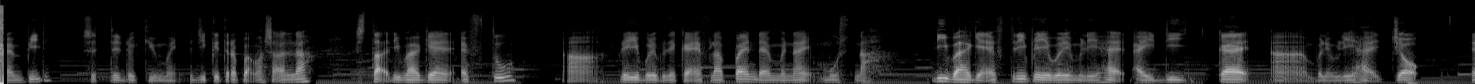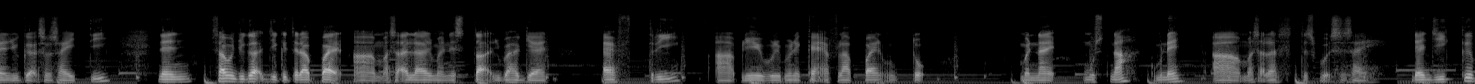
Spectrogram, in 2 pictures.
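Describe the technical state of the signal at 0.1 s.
File tags played as audio occupy 0.0 to 0.08 s. Text tag bytes read as samples give a hard-edged, one-sided rasp. The zero padding then drops to silence.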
